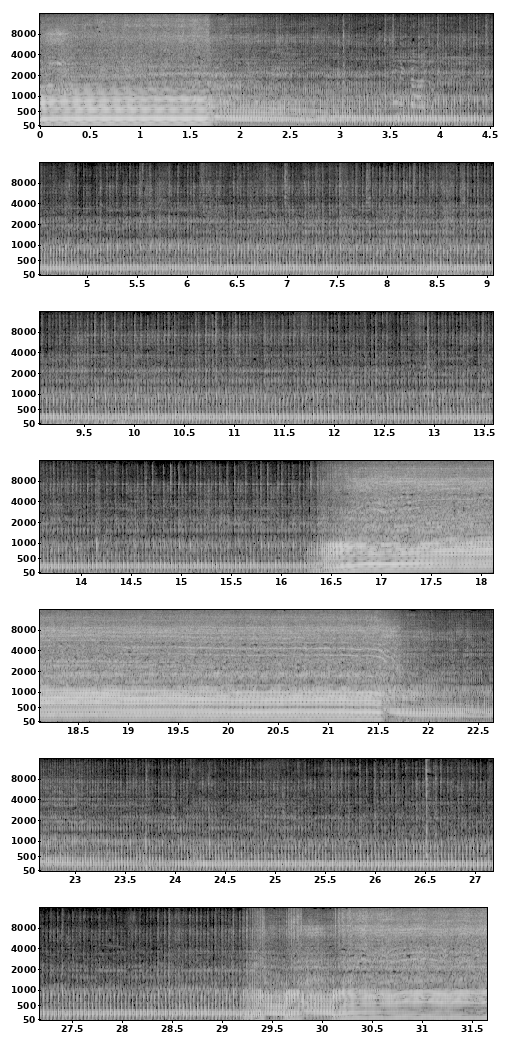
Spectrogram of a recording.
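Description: Engine of a two-man earth auger (post hole digger) switching between idle and full throttle while drilling a hole in soil. It revs high for about two seconds at the start, drops to a steady idle, revs up sharply again for about five seconds around the middle, idles, and climbs again at the very end.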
